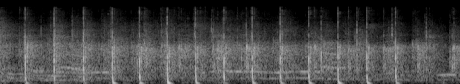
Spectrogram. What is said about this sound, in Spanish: Denle aplausos. Gloria, gloria.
